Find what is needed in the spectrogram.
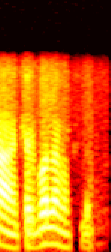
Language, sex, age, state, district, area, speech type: Marathi, male, 18-30, Maharashtra, Sangli, urban, conversation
